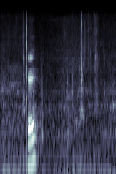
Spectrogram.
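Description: Handling noise: a few light clicks and rubs as the camera is moved, over a steady low hum.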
